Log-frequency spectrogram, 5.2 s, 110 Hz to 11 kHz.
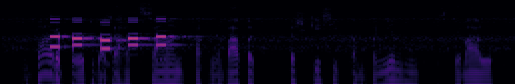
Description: DTMF, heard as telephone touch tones, dialled by hand, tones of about 100 ms, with speech in Kashmiri. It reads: 9040#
